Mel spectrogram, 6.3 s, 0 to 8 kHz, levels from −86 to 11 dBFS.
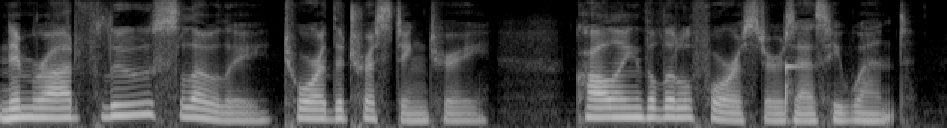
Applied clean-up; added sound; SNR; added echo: none; Chink, clink; 10 dB; none.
